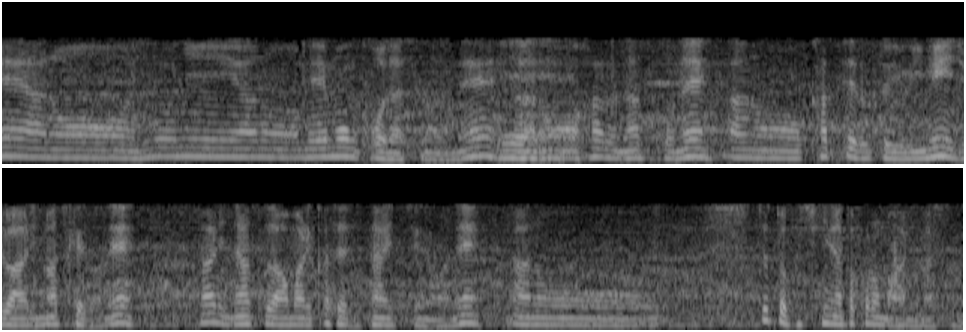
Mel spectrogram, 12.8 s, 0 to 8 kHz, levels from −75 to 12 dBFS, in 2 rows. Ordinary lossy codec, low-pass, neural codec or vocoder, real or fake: AAC, 16 kbps; 7.2 kHz; codec, 16 kHz, 8 kbps, FreqCodec, larger model; fake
